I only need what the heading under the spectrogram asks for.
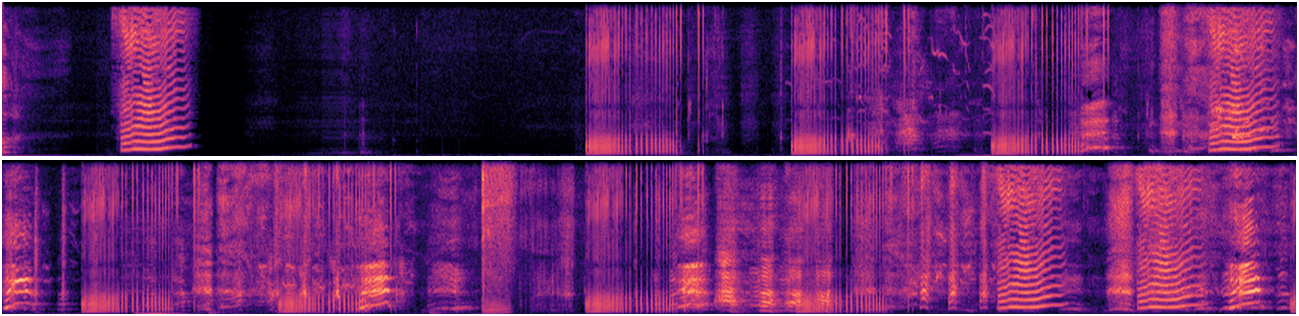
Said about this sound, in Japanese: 体の内側から何かが肛門を押す感覚がした。おならだ。数年ぶりにおならが出る。あーやっべえ、これはすごいぞ、うん、おなら出る、うん、あー出る出る出る、うん、おなら出る、あもうここまで来てる、おならが、あー行くぞ、おなら出るぞ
